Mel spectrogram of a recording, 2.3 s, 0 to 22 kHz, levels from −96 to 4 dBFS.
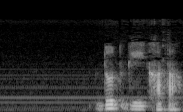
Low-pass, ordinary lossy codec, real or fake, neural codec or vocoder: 10.8 kHz; AAC, 48 kbps; real; none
